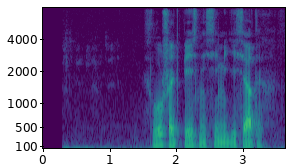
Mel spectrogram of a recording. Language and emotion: Russian, neutral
